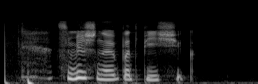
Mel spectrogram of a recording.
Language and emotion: Russian, positive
